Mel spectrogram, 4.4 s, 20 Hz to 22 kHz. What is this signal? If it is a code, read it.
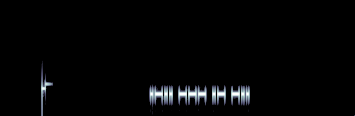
Morse code, heard as a keyed tone, about 40 wpm, 700 Hz. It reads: LOAD
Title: Four Letter Words - 40wpm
